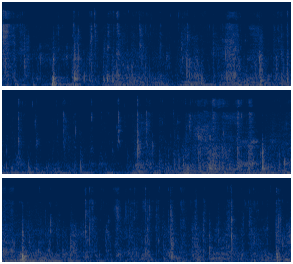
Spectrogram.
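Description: Two people eating chicken drumsticks and rice with their hands: chewing and mouth smacking, with irregular short sharp clicks.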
